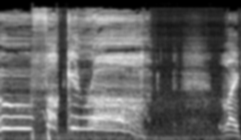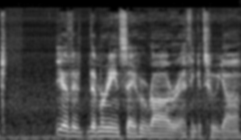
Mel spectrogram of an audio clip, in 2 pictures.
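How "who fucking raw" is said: very loud, very high, raw, stretched mock British yell. Quoting what a man yelled, yelled in imitated British accent. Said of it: "in this British accent, ... he yells, ... I'm going to butcher this. I can't do it as cool as he did".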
